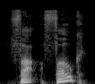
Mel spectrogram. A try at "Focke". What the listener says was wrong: Yeah, F-O-C-K-E. That could be Fock. You're going Fokker, like Meet the Parents. You said Fokker. Fock.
